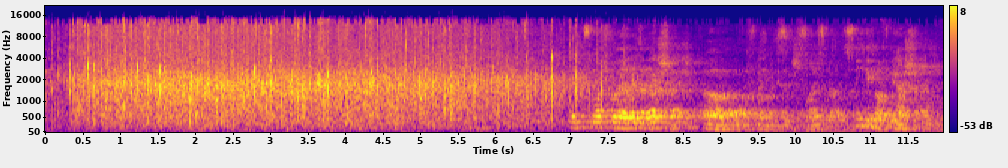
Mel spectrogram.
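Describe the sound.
A large audience claps steadily in a dense, even burst of applause for several seconds, which then fades as a single voice begins speaking over the last dwindling claps.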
